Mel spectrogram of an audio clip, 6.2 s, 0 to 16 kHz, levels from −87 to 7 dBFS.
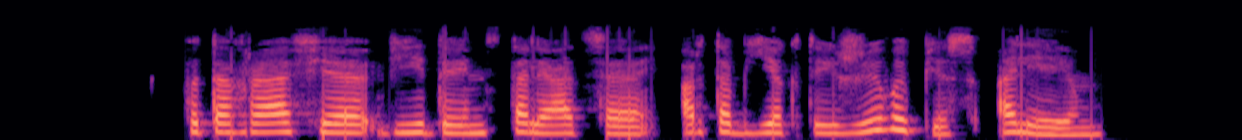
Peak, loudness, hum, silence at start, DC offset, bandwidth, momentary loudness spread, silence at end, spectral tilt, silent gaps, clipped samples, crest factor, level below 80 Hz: -2 dBFS; -18 LUFS; none; 0.95 s; under 0.1%; 7.4 kHz; 7 LU; 0.7 s; -6.5 dB/octave; 2.51-2.55 s, 4.94-4.98 s; under 0.1%; 18 dB; -52 dBFS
